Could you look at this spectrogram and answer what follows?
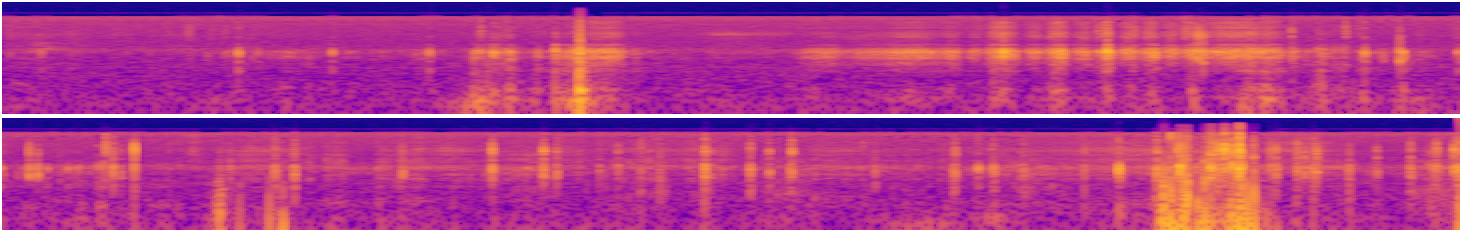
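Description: Snowboard sliding through deep powder snow: a scraping hiss with scattered clicks and knocks. A loud, brief rumble breaks in about a second and a half before the end.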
